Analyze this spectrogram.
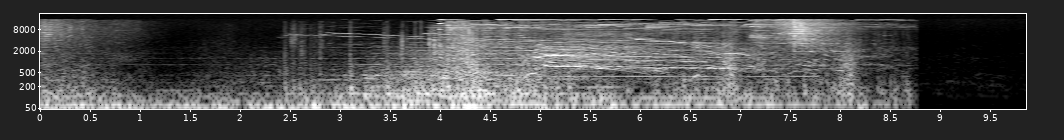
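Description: Bright, triumphant game music and chiming effects play loudly, then stop abruptly.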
